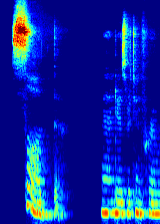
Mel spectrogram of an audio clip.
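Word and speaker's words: صاد: The 14th letter is pronounced Sad and is written from right to left on the line. Sad, like in sorrow.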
